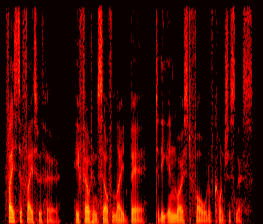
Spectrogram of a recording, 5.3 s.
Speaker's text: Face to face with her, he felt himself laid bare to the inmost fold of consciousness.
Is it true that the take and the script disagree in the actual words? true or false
false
